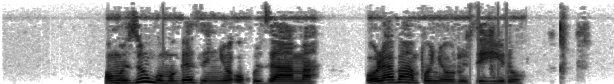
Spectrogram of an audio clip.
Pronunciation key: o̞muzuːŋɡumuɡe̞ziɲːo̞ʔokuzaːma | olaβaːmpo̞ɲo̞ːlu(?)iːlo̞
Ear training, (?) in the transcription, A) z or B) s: A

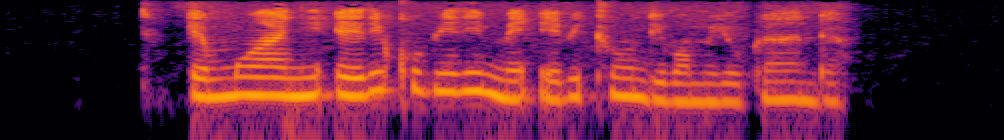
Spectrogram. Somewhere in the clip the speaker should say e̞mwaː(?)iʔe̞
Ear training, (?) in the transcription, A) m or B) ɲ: B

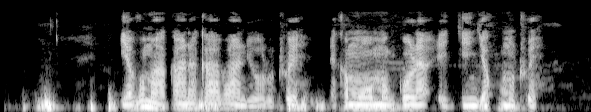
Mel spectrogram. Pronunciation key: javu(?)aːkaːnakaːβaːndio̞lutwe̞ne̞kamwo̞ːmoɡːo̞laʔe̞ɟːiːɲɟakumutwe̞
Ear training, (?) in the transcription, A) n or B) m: B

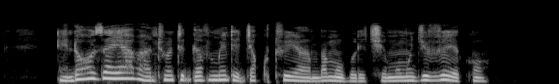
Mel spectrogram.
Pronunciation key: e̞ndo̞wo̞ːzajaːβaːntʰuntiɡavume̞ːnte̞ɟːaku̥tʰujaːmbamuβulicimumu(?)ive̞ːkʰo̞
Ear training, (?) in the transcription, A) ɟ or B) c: A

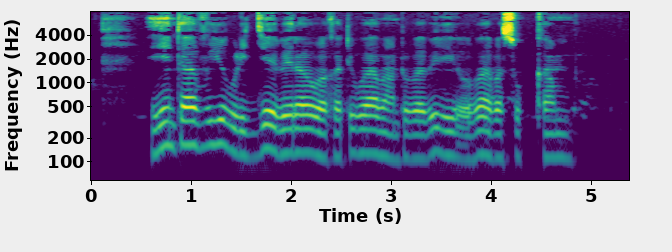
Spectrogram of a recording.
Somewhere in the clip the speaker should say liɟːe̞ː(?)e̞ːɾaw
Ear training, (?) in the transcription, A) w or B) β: B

